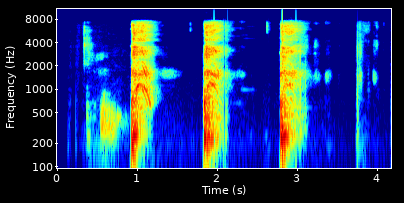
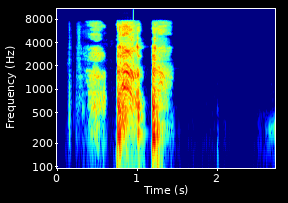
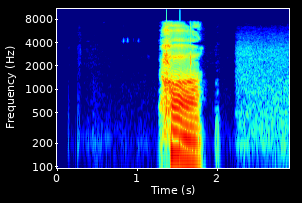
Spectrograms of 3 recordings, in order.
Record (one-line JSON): {"three_cough_length": "4.2 s", "three_cough_amplitude": 31327, "three_cough_signal_mean_std_ratio": 0.32, "cough_length": "2.7 s", "cough_amplitude": 28103, "cough_signal_mean_std_ratio": 0.32, "exhalation_length": "2.9 s", "exhalation_amplitude": 27883, "exhalation_signal_mean_std_ratio": 0.29, "survey_phase": "beta (2021-08-13 to 2022-03-07)", "age": "18-44", "gender": "Male", "wearing_mask": "No", "symptom_cough_any": true, "symptom_runny_or_blocked_nose": true, "smoker_status": "Ex-smoker", "respiratory_condition_asthma": false, "respiratory_condition_other": false, "recruitment_source": "REACT", "submission_delay": "1 day", "covid_test_result": "Negative", "covid_test_method": "RT-qPCR", "influenza_a_test_result": "Negative", "influenza_b_test_result": "Negative"}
